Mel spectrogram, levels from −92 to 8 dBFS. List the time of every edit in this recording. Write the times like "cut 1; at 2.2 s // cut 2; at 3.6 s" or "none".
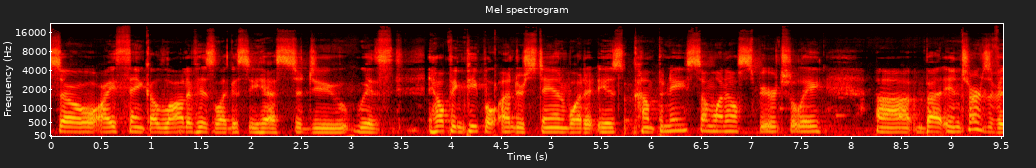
cut 1; at 3.7 s // cut 2; at 5.7 s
